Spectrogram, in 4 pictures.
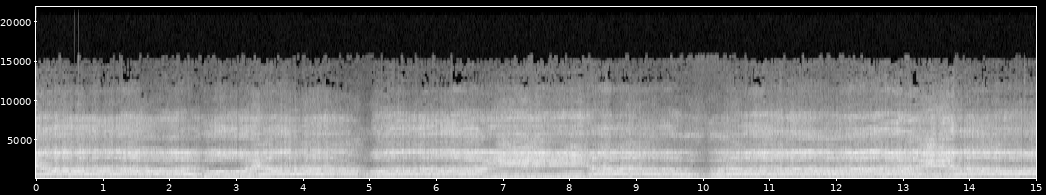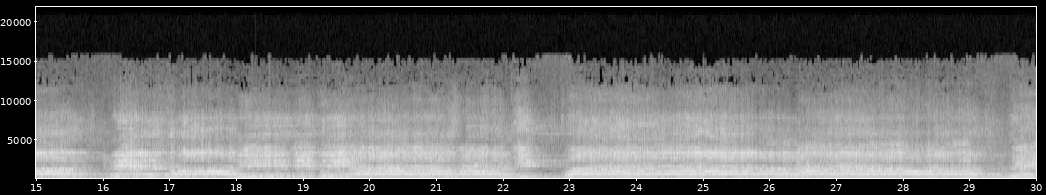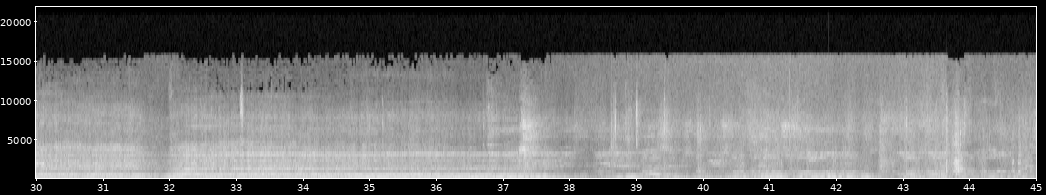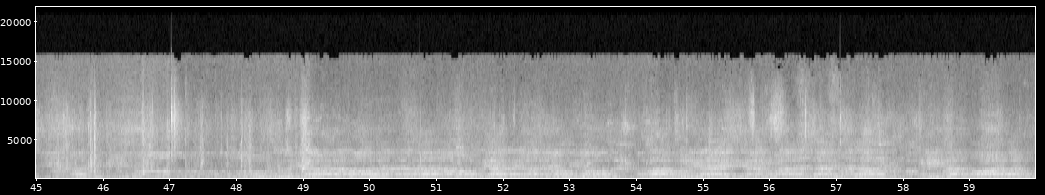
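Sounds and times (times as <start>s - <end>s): choir chanting a hymn: 0.0s - 59.9s.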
